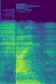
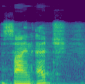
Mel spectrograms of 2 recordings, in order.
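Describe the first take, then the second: First: It is said as one syllable, shine. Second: It is said as two syllables, sine and aitch. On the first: "we pronounce this as shine" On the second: "you simply put an h next to it"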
